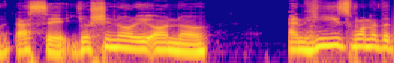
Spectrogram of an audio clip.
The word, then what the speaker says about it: Yoshinori Ono: Yoshinori Ono. That's it. Yoshinori Ono.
